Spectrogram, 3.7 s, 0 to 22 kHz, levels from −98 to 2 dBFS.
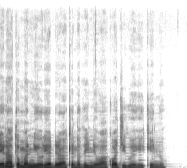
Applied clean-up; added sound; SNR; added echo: neural mask model DeepFilterNet 3.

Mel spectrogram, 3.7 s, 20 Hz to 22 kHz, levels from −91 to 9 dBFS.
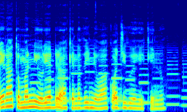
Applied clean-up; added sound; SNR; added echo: none; Wind instrument, woodwind instrument; 20 dB; none.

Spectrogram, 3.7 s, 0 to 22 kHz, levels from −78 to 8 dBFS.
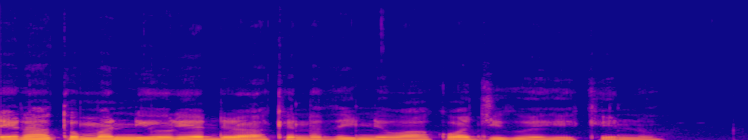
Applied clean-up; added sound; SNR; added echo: none; none; none; none.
